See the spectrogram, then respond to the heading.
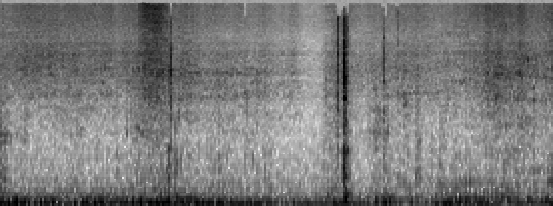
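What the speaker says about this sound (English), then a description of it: "okay, got all these cars coming up." Cars arriving and pulling up outside on Valentine's Day, a continuous low engine rumble with tire and mechanical noise and a brief creak midway, steady and fairly close.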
